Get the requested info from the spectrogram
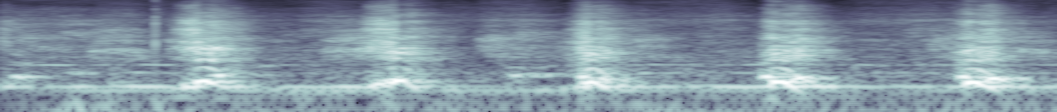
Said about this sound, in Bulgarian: Ще го подишаме и него пак. За малко. Давай!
